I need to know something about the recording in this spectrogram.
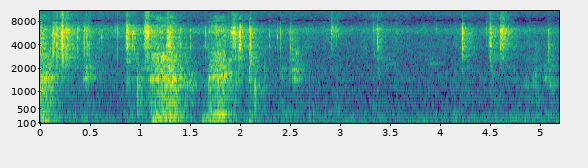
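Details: Shiba Inu puppies playing with and around their mother Miko at a Shiba Inu and Samoyed breeder in the Netherlands; short, rough whimpering and grunting bursts come early on, then fade into soft scratching and pattering of paws.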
